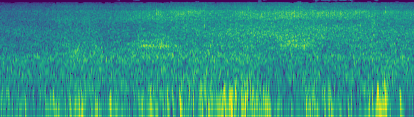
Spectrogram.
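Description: Steady wash of surf and wind on a beach, with wind buffeting the microphone in a low, fluctuating rumble.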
